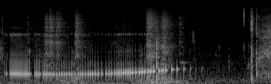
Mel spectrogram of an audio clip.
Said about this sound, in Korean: 배에서 꼬르륵 소리가 엄청 나더라고요.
